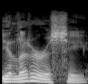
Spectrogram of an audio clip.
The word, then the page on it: illiteracy: American English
